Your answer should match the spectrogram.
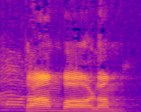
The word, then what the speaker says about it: தாம்பாளம்: தாம்பலம். தாம்பாளம். இந்த இடத்துல வந்து கவனிச்சுங்க, தாம்பாலம்னு சொல்லக்கூடாது, லா சொல்லக்கூடாது. தாம்பாலம் அப்படி சொல்லக்கூடாது. தாம்பாளம். லா வந்து உச்சரிப்பை அழுத்தி சொல்லணும். தாம்பாளம்.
